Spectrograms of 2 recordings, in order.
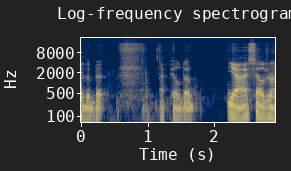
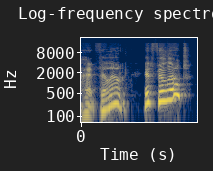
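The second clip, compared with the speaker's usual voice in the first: incredulous cry, jumping very high and loud; startled outburst; 10 dB louder than usual. Real, not acted. Interrupted mid-rap as it falls out, real exasperated outburst. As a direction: break off in high, loud disbelief.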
